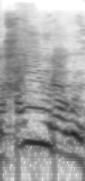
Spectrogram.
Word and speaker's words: HYWU: 제목은 빅데이터 분석 플랫폼을 이용한 저희는 하이유라고 읽습니다.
